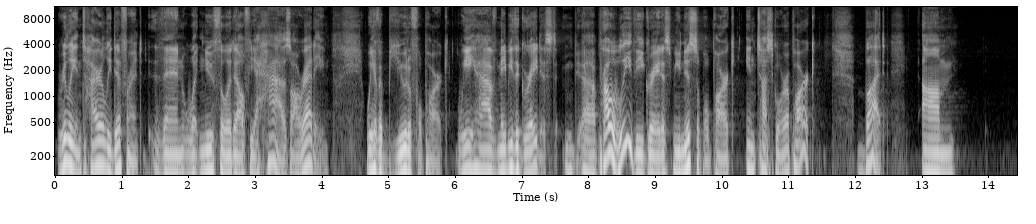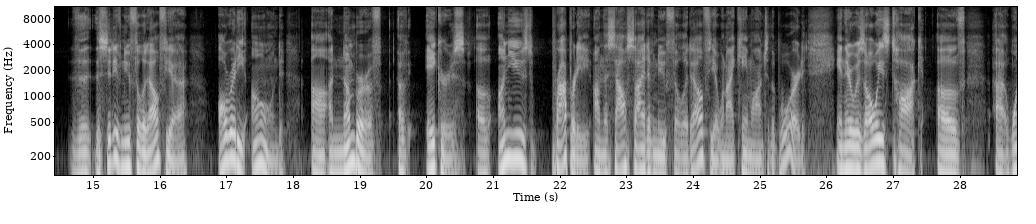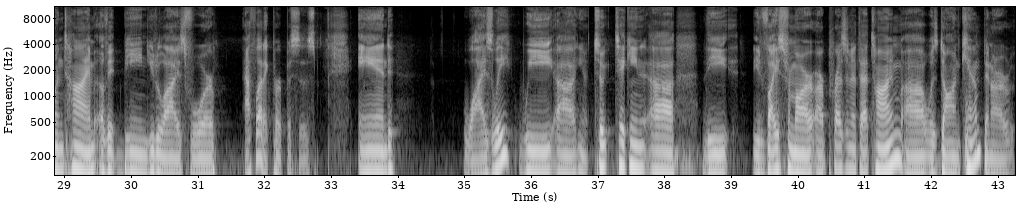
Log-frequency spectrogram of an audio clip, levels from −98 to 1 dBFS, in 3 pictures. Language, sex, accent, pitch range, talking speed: English, male, American, 100-125 Hz, 140 wpm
